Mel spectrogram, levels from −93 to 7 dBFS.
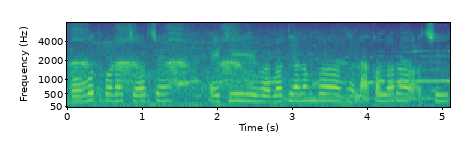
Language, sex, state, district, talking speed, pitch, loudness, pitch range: Odia, female, Odisha, Sambalpur, 105 wpm, 240 Hz, -15 LUFS, 230-245 Hz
